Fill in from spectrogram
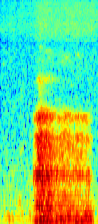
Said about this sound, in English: Oh, snap. I was breathing on mic. My bad.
